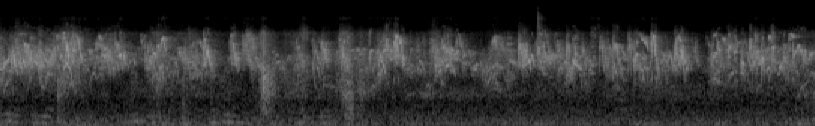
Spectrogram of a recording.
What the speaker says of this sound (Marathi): पाखरं किती आलेत बघा आवाज येतो आहे का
